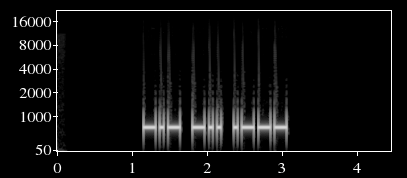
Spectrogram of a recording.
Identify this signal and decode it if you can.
Morse code, heard as a keyed tone, about 22 wpm, 700 Hz. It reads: KDJ
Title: USA Call Sign Postfixes - 3 Letters 22wpm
